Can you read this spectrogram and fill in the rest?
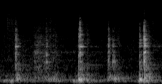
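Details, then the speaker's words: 1972 Ford Mustang Mach 1 on lift, rear axle turned by hand: light rhythmic scraping ticks about three a second, some rear-end play; brakes suspected, drums to be pulled. Worn rear brake shoes scraping. "got a little play it I've seen worse it was worse on the 69 it's got a little bit you can hear the gears that's probably the brake pads actually"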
